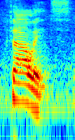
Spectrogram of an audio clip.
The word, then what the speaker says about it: phthalates: starts with a p i did say the p which is silent phthalates okay are in everybody okay it's like philosophy okay phthalates it's a slight whizzing by the ph okay dr shaw was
